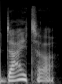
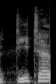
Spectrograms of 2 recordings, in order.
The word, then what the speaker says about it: Dieter: Für sie ist er einfach der Deiter. – Weil sie Dieter einfach nicht aussprechen können. Ich sage immer Dieter like Peter, dann sagen sie aber trotzdem Deiter.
